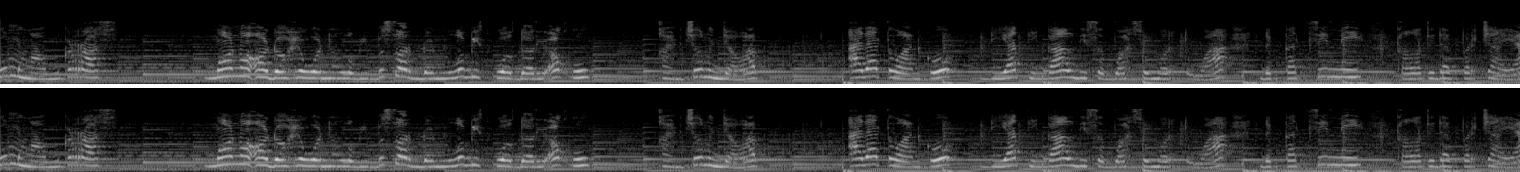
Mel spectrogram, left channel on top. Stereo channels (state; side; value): identical; both; correlation 1.00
